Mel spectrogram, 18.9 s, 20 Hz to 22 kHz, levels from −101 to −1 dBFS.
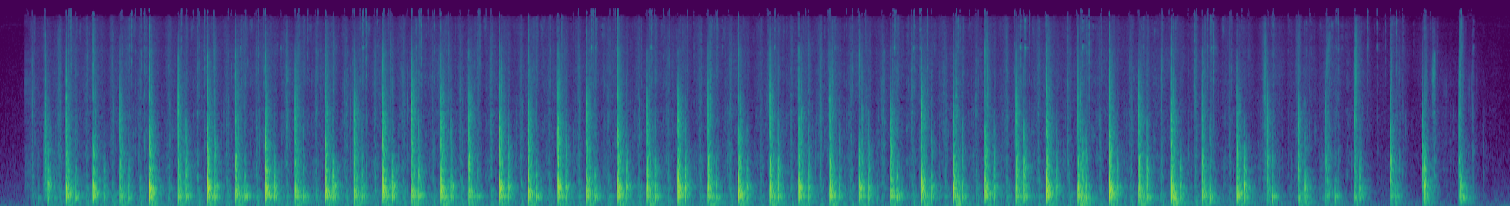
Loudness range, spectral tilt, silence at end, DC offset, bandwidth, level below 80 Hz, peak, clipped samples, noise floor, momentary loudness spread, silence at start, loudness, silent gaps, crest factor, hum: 4 LU; -6.5 dB/octave; 0.5 s; under 0.1%; 18 kHz; -48 dBFS; 0 dBFS; under 0.1%; -58 dBFS; 11 LU; 0.55 s; -28 LUFS; none; 26 dB; none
